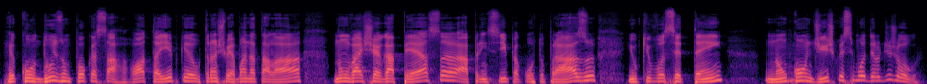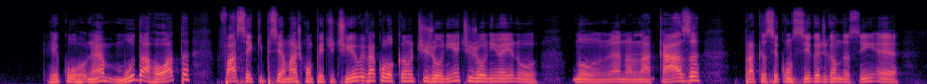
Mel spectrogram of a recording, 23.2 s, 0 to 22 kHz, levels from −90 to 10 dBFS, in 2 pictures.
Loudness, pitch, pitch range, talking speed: -26 LUFS, 140 Hz, 130-160 Hz, 160 wpm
